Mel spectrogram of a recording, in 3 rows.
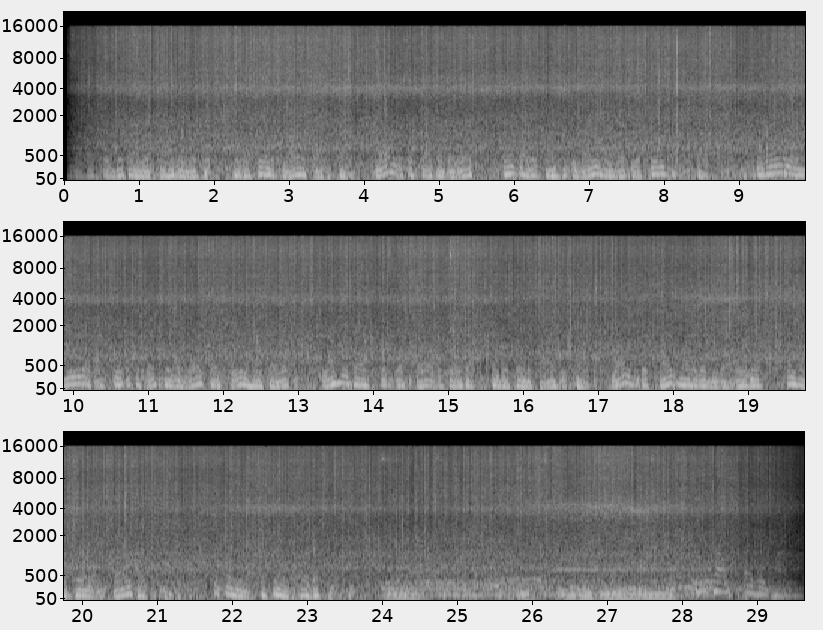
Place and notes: koeln, garage, rain - Köln, garage, rain
Heavy rain on the roof of car garage, inside radio playing.
recorded july 3rd, 2008.
project: "hasenbrot - a private sound diary"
